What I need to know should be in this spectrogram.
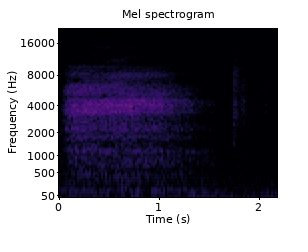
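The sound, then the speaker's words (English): A long, deep inhalation during a guided breathing exercise makes a breathy hiss that swells, holds, then fades over about a second and a half, followed by a brief faint click. “let's take a deep breath in.”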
